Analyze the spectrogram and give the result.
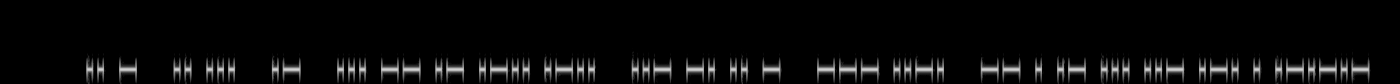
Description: Morse code, heard as a keyed tone, about 22 wpm, 700 Hz. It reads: IT IS A SMALL UNIT OF MEASURE.
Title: Sentences from Top 1000 Words - Review Part 2 - 22wpm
